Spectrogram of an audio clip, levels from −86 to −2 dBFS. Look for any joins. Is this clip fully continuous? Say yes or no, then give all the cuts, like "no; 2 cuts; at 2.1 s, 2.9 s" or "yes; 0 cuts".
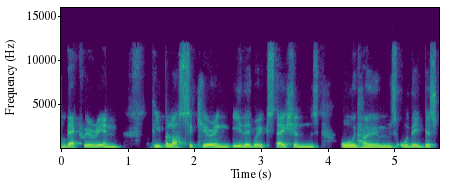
no; 2 cuts; at 2.8 s, 4.4 s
